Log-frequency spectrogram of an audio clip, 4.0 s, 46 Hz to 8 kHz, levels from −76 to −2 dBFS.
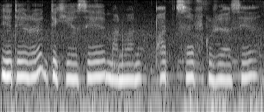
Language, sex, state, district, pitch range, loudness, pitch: Nagamese, female, Nagaland, Kohima, 215-235 Hz, -14 LUFS, 230 Hz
